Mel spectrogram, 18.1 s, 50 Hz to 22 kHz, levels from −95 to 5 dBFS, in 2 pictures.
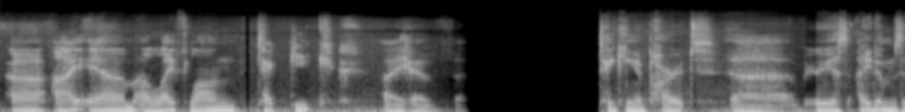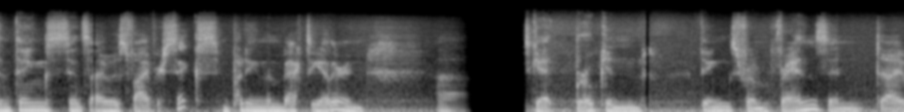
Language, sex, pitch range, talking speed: English, male, 100-125 Hz, 130 wpm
